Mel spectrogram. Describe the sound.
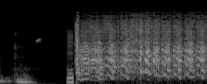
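A car engine cranks briefly and catches, then runs on with a loud, steady, rough mid-pitched roar after a short silence.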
